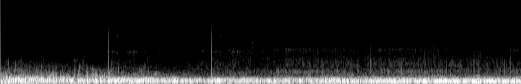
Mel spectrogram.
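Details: Loud continuous deep rumbling and churning from the belly: stomach growling (borborygmi), a normal gut sound.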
